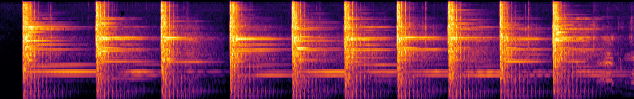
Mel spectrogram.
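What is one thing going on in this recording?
Revolver shots crack rapidly one after another.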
